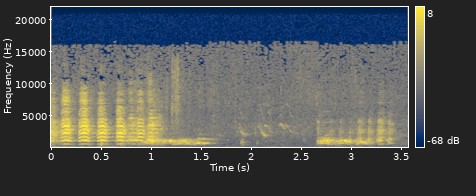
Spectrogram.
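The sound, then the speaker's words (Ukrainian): Domestic poultry clucking in a household yard: a quick run of rhythmic, throaty clucks at the start, a brief pause with faint chirps, then another stretch of mid-pitched clucking near the end. No one speaks. “Вони розводять у дворі домашню птицю.”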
